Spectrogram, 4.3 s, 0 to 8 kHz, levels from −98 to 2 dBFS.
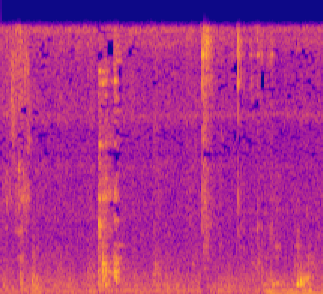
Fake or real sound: real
